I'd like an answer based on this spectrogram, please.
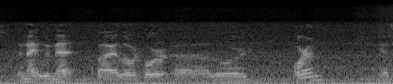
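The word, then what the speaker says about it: Lord Huron: So this one is called "The Night We Met" by Lord Horan.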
